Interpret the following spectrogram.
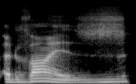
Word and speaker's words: advise: just from the teeth but the verb advise there's vibration here in the throat in the vocal cords vocal chords so if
